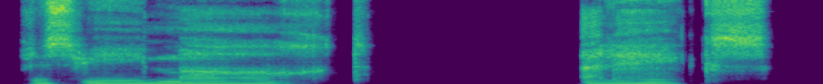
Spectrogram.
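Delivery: grave, deep, very slow ghostly voice. Reading a story, a dead aunt speaks to Alex from the mirror: deep voice. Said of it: "dit-elle d'une voix grave".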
